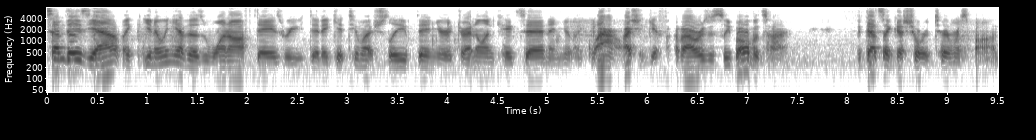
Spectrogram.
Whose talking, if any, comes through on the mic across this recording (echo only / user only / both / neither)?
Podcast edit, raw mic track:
echo only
